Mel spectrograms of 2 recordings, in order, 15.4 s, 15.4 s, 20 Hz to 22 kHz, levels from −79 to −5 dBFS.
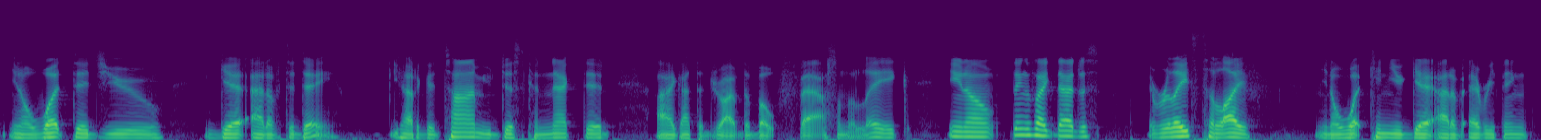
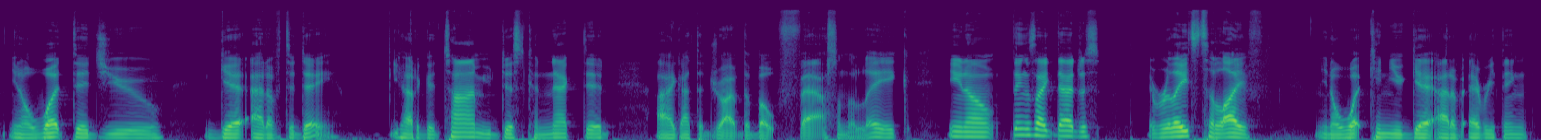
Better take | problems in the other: second | muffled; very; fading above 2.5 kHz

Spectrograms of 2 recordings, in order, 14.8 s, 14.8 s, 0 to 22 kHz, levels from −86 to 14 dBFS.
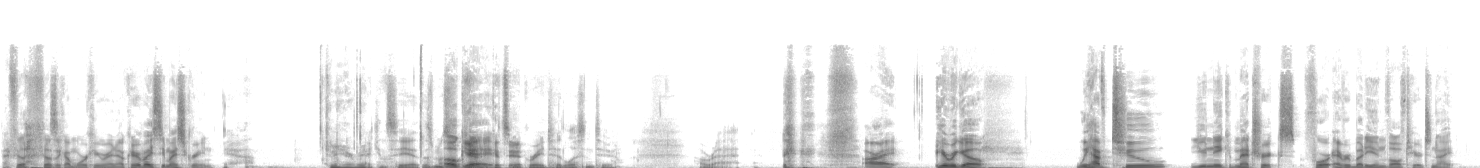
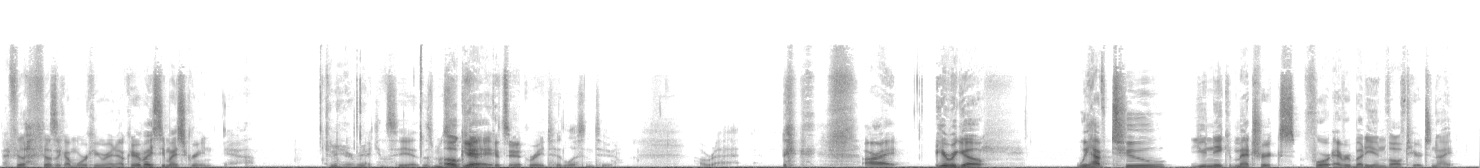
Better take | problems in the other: first | low rumble; faint; throughout; 25 dB below the speech

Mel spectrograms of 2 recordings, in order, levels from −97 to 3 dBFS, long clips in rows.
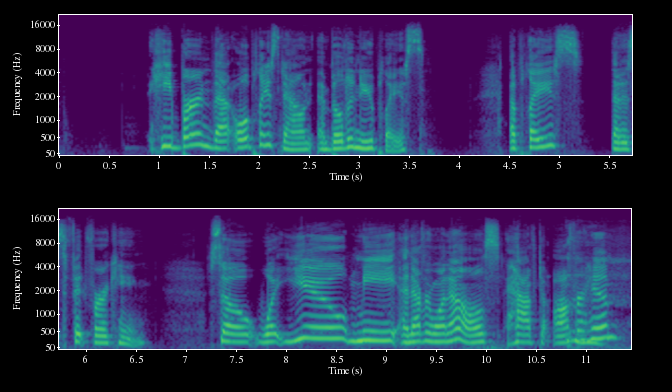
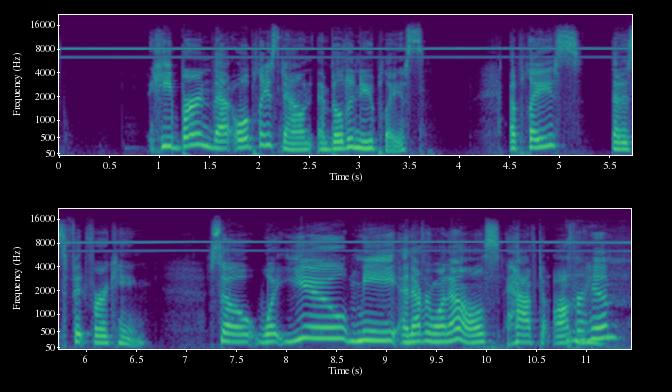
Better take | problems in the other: first | high-pitched whine; noticeable; throughout; 8 kHz, 15 dB below the speech

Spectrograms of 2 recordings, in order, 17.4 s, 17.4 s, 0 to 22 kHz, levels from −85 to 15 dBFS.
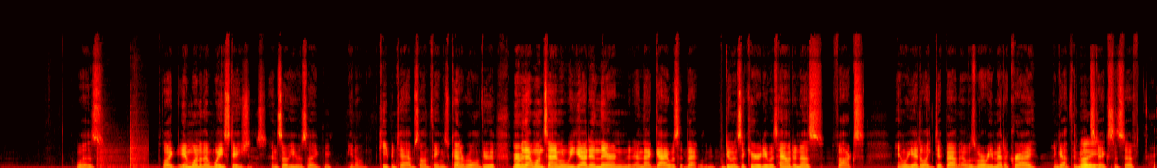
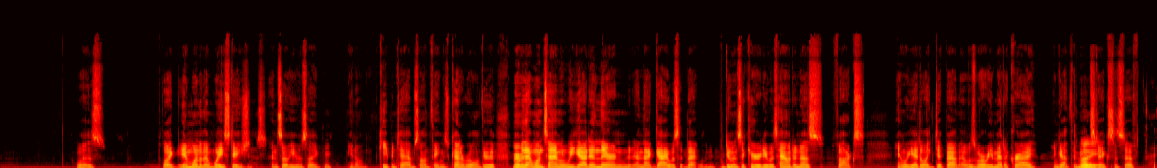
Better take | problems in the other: second | footsteps; faint; at 1.5 s; peak 15 dB below the speech

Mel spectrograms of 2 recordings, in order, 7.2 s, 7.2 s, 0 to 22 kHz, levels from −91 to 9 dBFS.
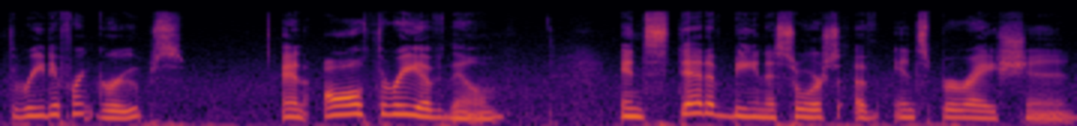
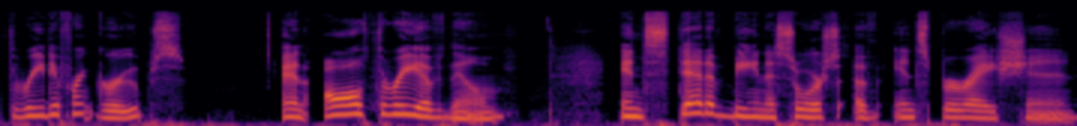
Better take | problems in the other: second | hiss; faint; throughout; 30 dB below the speech

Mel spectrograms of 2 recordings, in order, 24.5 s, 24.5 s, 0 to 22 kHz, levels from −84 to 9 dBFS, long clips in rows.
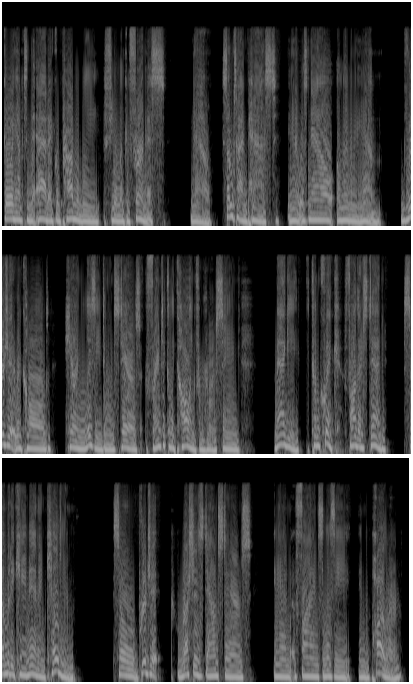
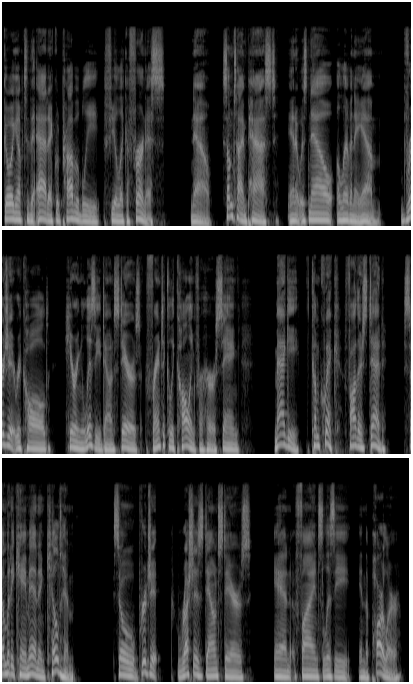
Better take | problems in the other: second | distortion; heavy; 6 dB below the speech

